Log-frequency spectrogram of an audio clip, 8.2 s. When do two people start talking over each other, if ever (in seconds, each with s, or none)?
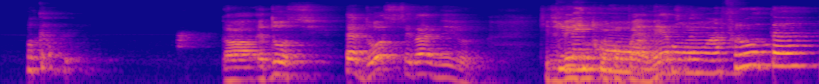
5.6 s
